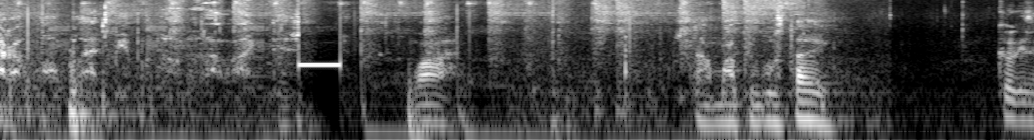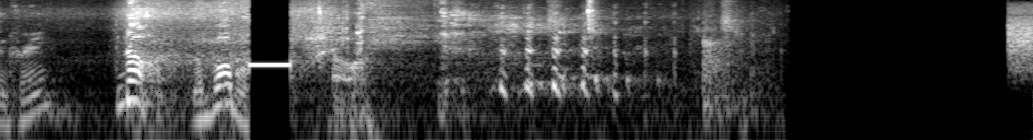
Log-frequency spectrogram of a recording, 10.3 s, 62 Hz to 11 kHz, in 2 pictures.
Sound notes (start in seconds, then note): 1.4 beep; 6.4 beep; 7.3 guy chuckles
